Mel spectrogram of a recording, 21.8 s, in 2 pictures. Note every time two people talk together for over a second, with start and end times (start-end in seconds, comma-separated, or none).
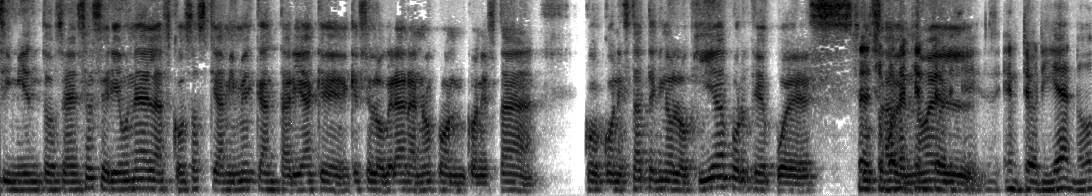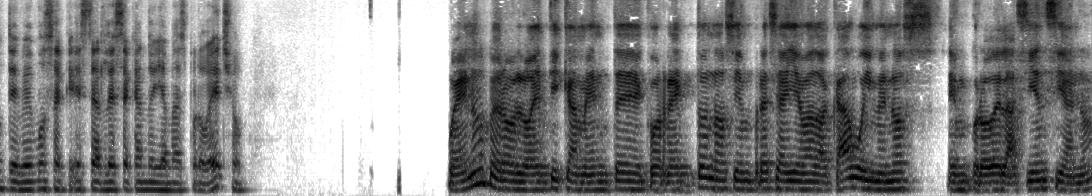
8.5-9.9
